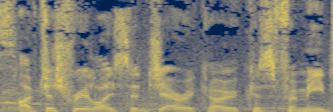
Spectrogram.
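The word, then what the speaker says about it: Géricault: Yeah, so in French it's spelled G-E-R-I-C-A-U-L-T, Jericho, whereas for us it's Jericho, J-E-R-I-C-H-O, as Paul said. – C-H-O, that's it.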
